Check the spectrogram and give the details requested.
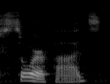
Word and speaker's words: sauropods: dinosaurs were the long-necked sauropods, you don't say it again, sauropods. That's just there for you as the reader to know how to say it when you say it here.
